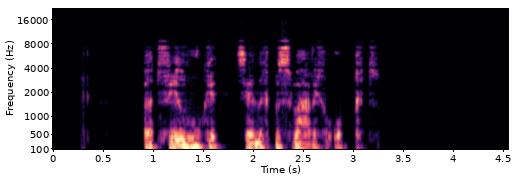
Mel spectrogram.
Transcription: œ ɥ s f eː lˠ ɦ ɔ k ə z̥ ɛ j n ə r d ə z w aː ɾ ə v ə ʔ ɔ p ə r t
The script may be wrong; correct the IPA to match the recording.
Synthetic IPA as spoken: œ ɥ t f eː lˠ ɦ u k ə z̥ ɛ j n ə r b ə z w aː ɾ ə ɣ ə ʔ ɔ p ə r t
